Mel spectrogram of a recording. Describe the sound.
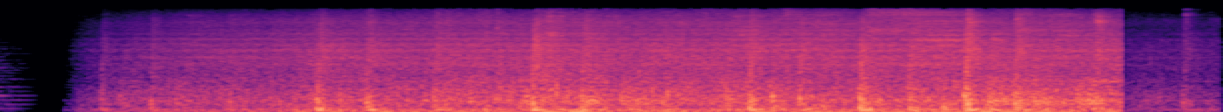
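A train running on rails gives a loud, steady rumble broken by rhythmic clickety-clack wheel beats. It starts abruptly after a brief silence and cuts off just before the end.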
